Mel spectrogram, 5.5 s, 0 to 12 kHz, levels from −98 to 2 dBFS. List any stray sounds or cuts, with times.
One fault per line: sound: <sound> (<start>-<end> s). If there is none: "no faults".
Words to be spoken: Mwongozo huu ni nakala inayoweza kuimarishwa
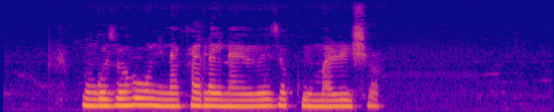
no faults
